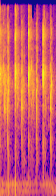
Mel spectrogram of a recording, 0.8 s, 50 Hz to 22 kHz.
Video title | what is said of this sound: Review on 1 inch mold for wax seals | i don't know if i want to call them bbs or what but little metal balls in there to um shake it up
